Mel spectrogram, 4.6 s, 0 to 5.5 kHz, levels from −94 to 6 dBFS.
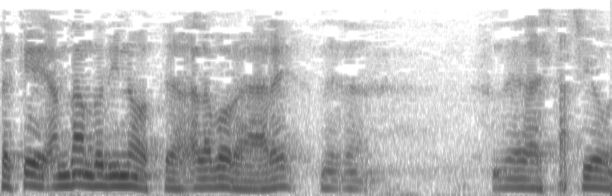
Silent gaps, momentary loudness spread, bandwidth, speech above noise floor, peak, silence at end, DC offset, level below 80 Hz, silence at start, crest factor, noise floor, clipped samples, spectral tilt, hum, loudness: none; 16 LU; 5 kHz; 31 dB; -14 dBFS; 0 s; under 0.1%; -60 dBFS; 0 s; 14 dB; -58 dBFS; under 0.1%; -11 dB/octave; none; -28 LUFS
